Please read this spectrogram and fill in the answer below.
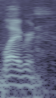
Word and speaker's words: wyvern: uh it's uh some people pronounce used to pronounce it wyvern I used to do that but it's pronounced wyvern if you want to irritate some people pronounce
